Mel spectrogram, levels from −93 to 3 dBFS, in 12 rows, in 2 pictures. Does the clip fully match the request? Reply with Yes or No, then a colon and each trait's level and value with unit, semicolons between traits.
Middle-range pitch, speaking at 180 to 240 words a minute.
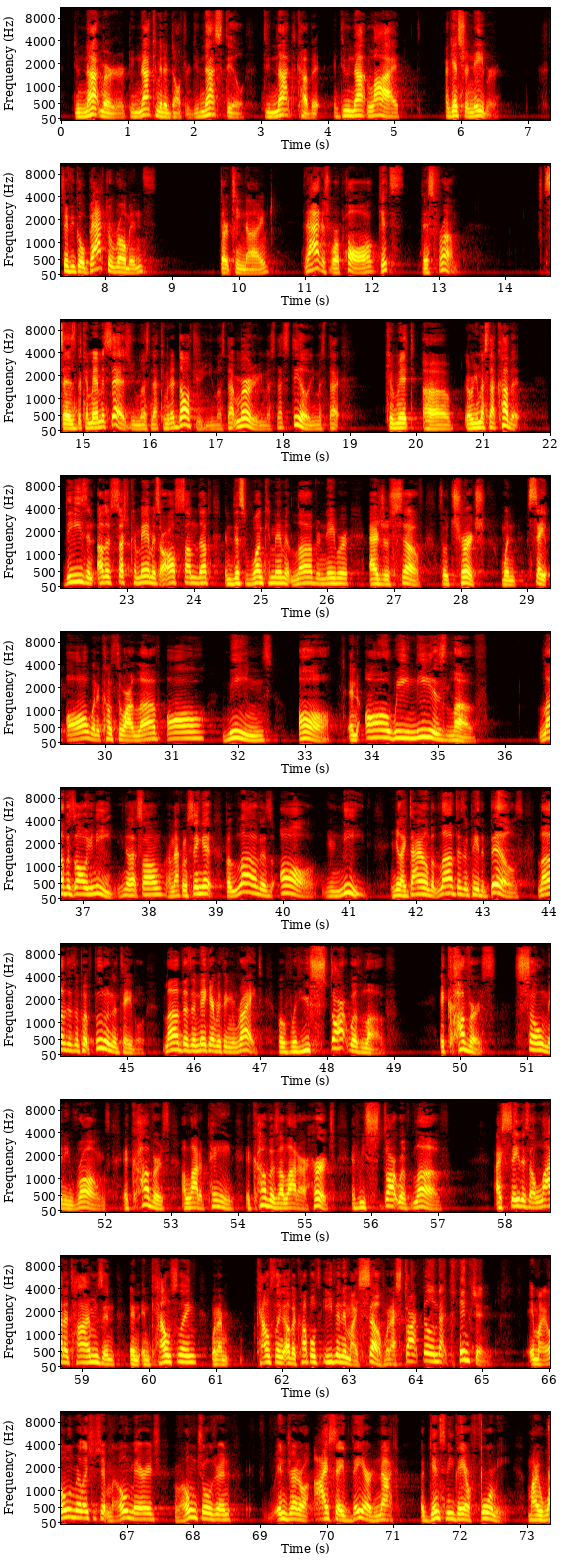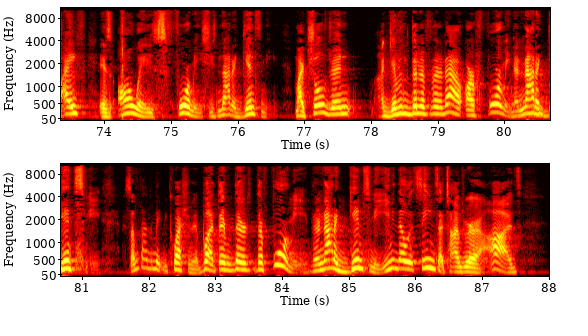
Yes: medium, 150 Hz; average, 185 wpm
